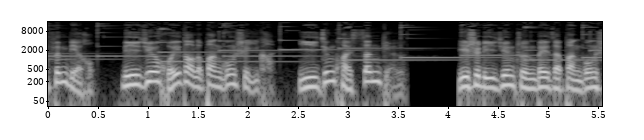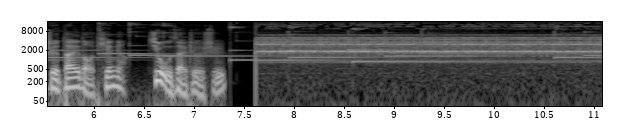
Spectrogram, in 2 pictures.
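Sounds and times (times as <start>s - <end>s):
speech: 0.0s - 7.8s
telephone ringing: 7.6s - 11.0s.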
